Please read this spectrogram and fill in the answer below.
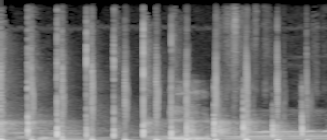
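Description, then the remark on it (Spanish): An audience applauds to send off an Afro-Mexican singer-poet: sharp hand claps fall in a steady, quick rhythm, roughly three per second, over a sustained musical tone with pitched harmonics, like clapping along in time. “Y pues un aplauso, un fuerte aplauso otra vez para despedir al poeta negro afromexicano de la canción.”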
